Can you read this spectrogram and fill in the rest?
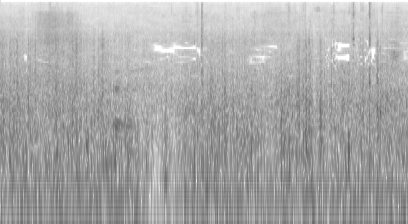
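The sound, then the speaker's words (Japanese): Strong wind buffets an earphone microphone held in a gloved hand while walking outdoors, in a steady, heavy roar of low rumbling noise that barely lets up, with gusty surges throughout and no clear voices. “えー、手袋をした手でイヤホンを握る作戦これでいかがでしょうかね すげえな今日は録音に適していない爆風が吹いておりますけど、”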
